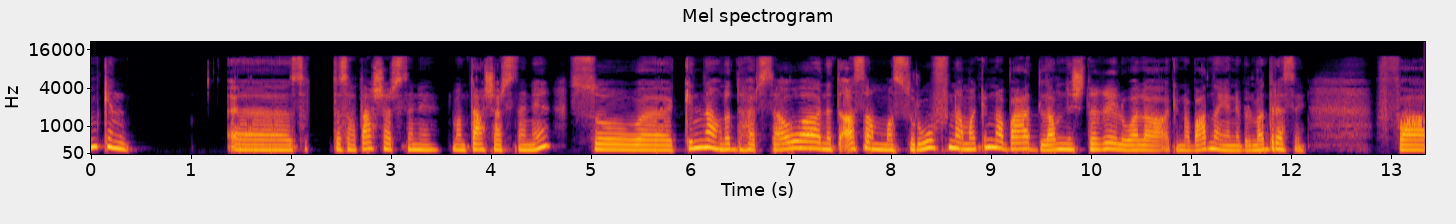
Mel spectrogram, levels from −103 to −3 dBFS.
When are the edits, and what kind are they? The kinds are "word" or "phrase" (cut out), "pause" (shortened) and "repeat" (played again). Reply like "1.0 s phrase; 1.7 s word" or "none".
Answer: 4.7 s pause; 6.3 s phrase

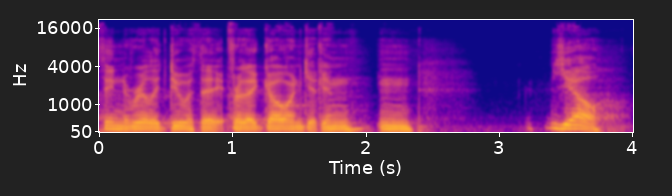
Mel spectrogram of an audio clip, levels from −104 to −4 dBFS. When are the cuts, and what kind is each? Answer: 1.0 s word; 1.6 s word; 2.1 s word

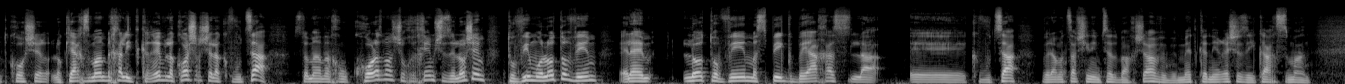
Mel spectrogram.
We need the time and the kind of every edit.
none

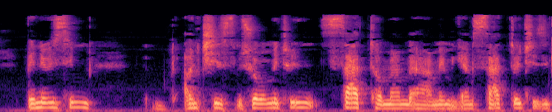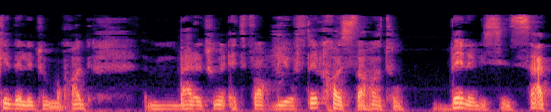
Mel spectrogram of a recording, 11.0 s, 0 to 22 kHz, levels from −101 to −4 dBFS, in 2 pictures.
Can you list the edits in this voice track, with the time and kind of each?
none

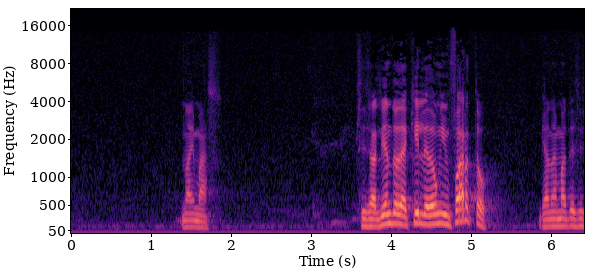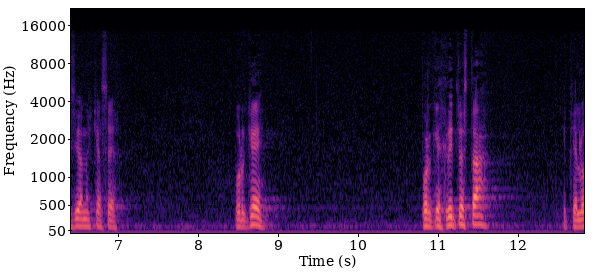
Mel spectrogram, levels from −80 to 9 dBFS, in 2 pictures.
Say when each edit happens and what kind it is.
none

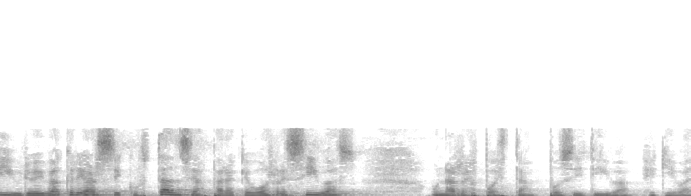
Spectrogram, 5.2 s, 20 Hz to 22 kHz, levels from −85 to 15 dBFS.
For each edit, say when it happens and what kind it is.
none

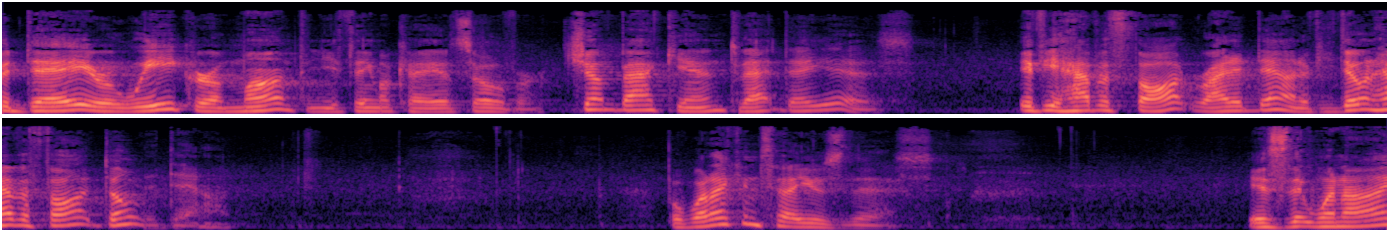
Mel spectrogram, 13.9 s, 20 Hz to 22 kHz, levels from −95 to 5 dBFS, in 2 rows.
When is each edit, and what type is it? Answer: 1.9 s word; 2.8 s word; 3.7 s word; 7.6 s word

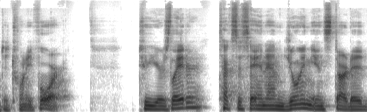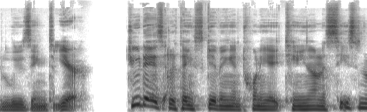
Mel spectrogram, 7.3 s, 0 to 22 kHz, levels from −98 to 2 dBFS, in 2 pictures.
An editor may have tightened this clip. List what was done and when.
3.1 s phrase; 4.2 s phrase; 4.8 s pause; 5.3 s word

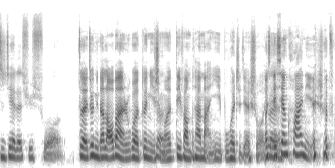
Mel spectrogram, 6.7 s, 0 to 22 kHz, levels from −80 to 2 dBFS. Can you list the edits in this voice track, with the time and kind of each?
5.3 s phrase

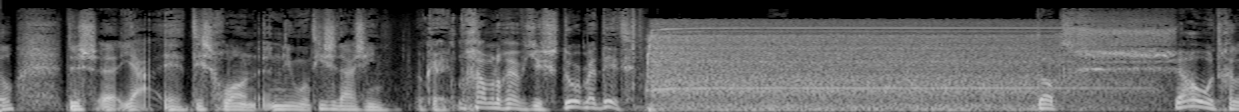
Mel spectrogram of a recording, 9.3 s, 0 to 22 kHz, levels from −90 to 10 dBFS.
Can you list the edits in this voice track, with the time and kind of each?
1.4 s word; 2.3 s word; 3.4 s word

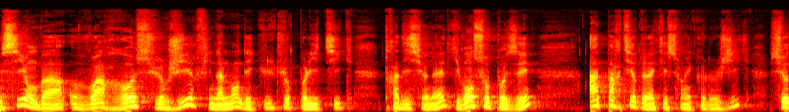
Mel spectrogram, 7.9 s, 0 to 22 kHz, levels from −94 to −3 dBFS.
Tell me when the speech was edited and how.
none

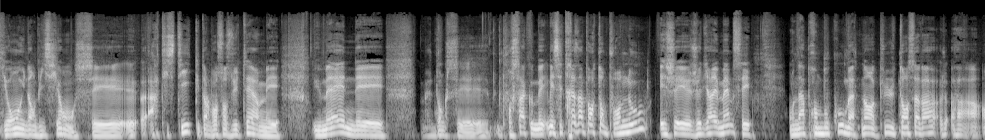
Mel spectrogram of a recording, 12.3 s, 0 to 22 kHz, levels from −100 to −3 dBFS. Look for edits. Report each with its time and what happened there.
none

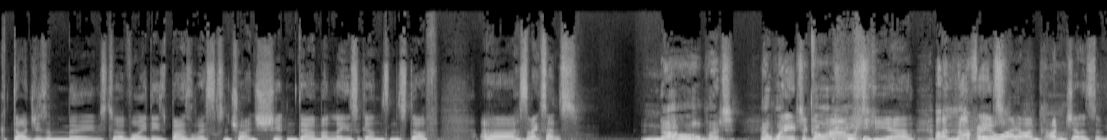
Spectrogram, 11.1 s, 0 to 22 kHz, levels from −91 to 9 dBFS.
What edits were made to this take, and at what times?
7.6 s word

